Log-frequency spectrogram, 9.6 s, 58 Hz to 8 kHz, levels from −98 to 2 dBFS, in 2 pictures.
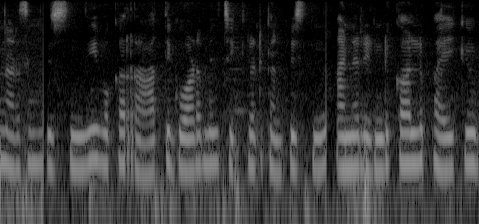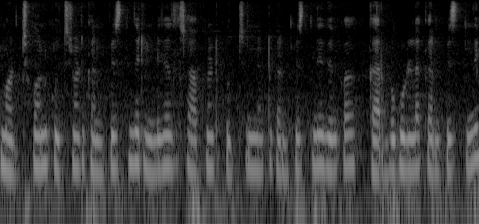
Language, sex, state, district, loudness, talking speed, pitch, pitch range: Telugu, female, Andhra Pradesh, Visakhapatnam, -49 LUFS, 125 wpm, 200 Hz, 190-210 Hz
